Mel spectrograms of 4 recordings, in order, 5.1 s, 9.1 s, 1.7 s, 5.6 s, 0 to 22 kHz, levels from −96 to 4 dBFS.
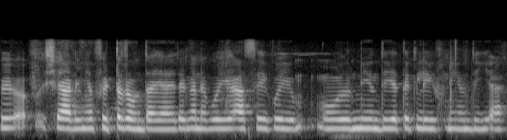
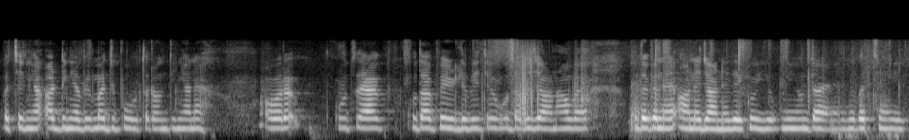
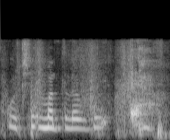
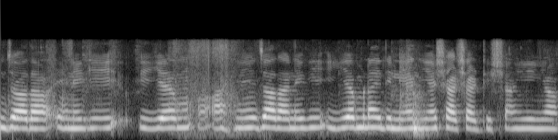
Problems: background sounds at intervals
